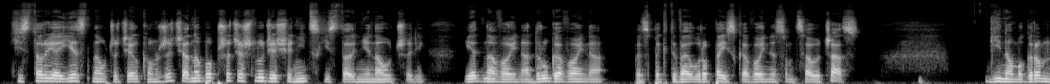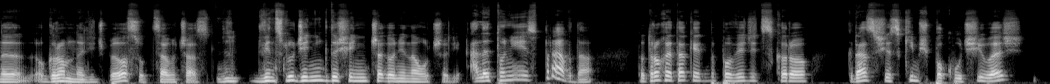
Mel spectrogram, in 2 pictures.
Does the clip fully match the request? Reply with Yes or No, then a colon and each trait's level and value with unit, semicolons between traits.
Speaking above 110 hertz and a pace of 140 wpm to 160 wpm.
Yes: medium, 140 Hz; average, 155 wpm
